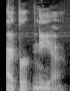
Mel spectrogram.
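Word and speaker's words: hyperpnea: we have hypera again like the previous two the first two syllables are run together fast the stress is on the knee hypernia and what would that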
